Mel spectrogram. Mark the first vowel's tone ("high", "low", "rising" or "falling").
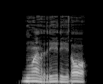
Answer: falling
